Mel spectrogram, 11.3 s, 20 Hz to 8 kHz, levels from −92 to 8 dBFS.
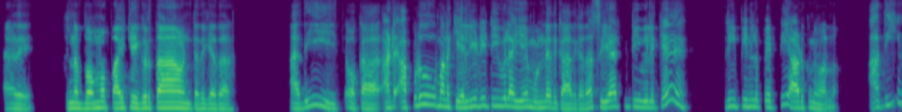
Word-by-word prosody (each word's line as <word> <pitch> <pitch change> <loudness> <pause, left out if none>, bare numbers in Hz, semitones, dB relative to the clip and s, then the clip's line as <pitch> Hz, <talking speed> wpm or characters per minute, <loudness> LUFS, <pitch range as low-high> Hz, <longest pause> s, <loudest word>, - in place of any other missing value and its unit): అదే. 125 -2 0 0.5
చిన్న 145 0 +2
బొమ్మ 140 +2 +5
పైకి 140 +1 +4
ఎగురుతా 150 +1 +4 0.3
ఉంటది 130 -1 -2
గదా! 125 -1 0 0.9
అదీ 160 - -3 0.5
ఒక 130 +2 -5 0.3
అంటే - - +3
అప్పుడు 215 +9 -3 0.2
మనకి 175 -4 +1
ఎల్‌ఈడీ 195 +5 -2
టీవీలు 200 -2 0
అయ్యేం 170 +1 0
ఉండేది 155 -1 -1
కాదు 125 0 0
గదా! 135 +4 -1
సీఆర్‌పి 180 +3 0
టీవీలకే 165 +2 -2 0.7
3 185 - -6
పిన్నులు 180 -1 -3
పెట్టి 170 +7 -6
ఆడుకునేవాళ్ళం. 140 - -2 0.5
అదీ 215 +7 -7
155 Hz, 135 wpm, -21 LUFS, 140-180 Hz, 0.9 s, బొమ్మ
